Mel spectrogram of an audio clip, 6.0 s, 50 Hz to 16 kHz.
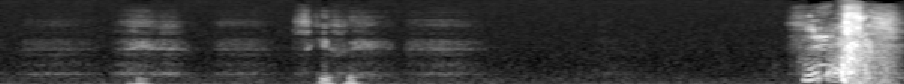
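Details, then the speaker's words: A few quiet murmured words ("gonna sneeze, I've been sneezing all day"), a pause, then one sharp, forceful sneeze; person sneezed repeatedly for about 20 minutes; sneeze. "gonna sneeze. I've been sneezing all day."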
